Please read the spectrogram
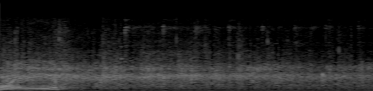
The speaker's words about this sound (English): All you ministers, thank you. God bless you. Can you clap for all these ministers?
